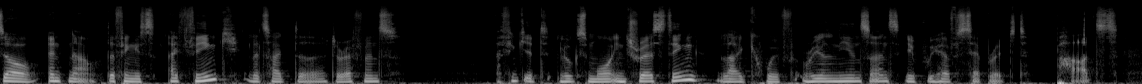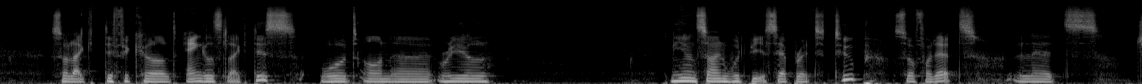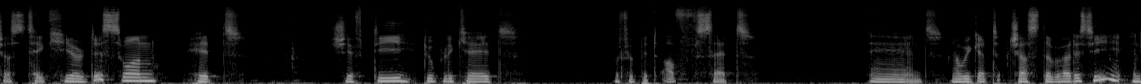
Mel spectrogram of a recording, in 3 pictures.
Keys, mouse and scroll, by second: 0.3-1.7 scroll down 2, 3.1 click, 5.4 click, 6.2-7.2 shift+middle drag, 7.2-10.2 scroll down 1, 11.7 shift+middle click, 12.3-13.9 scroll up 4, 13.9 click, 14.9 r, 17.7 g, 19.8 shift+middle click, 20.6 click, 21.0-21.5 scroll down 2, 21.5-22.7 shift+middle drag, 22.7 click, 25.5 shift+d, 32.1-32.5 scroll up 2, 32.5-33.9 shift+middle drag, 33.9 e.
